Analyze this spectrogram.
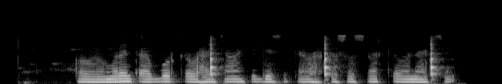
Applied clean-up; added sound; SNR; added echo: classical method log-MMSE.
